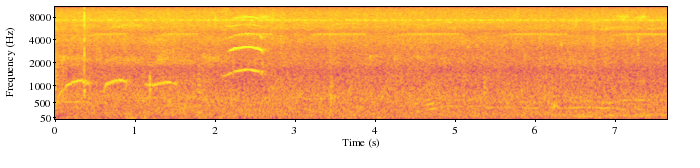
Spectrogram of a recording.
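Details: Pair of wild baby monkeys calling for their missing mother; a quick run of three or four arched, whistled cries early on, then quieter, over constant low-pitched background noise.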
